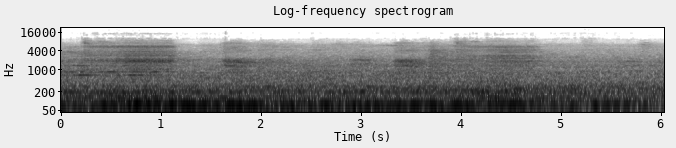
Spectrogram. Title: Rudhra snoring💤💤😴 while sleeping 😂🤣 #puppy #bullykutta #labrador #dog #doglover #snoringasmr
